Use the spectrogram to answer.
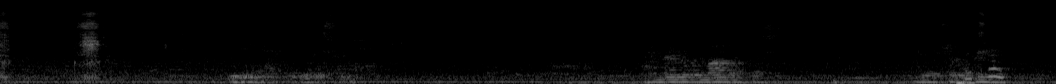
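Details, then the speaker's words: A female Alaskan Malamute has bursts of harsh, snorting inward breaths. The vet diagnosed reverse sneezing, nothing to worry about, but also a cough issue treated with antibiotics and cough medicine. "The doctor said she had reverse sneezing and that we had nothing to worry about."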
